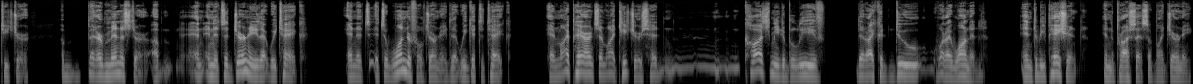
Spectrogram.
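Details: Adult man with stuttering that was severe in youth and that he says persists into adulthood; stuttering.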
